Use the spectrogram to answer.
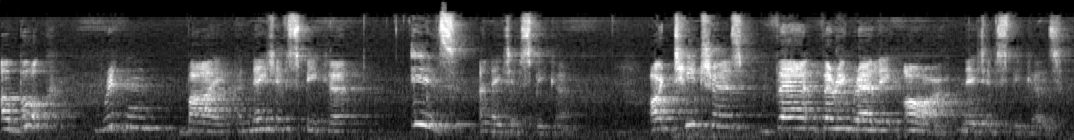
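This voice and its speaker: Very slowly and with long, frequent pauses, a woman with a high pitch makes very wide pitch swings amid noticeable background noise and audible room echo. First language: Italian. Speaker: teacher trainer. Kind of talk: classroom teaching.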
